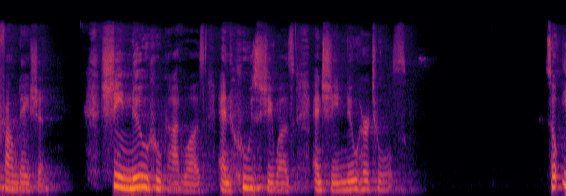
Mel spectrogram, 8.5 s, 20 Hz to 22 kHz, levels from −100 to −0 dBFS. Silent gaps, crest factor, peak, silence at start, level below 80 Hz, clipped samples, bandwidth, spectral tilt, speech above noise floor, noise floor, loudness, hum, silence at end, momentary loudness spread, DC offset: none; 20 dB; -20 dBFS; 0 s; -72 dBFS; under 0.1%; 14 kHz; -5 dB/octave; 51 dB; -89 dBFS; -38 LUFS; none; 0 s; 19 LU; under 0.1%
